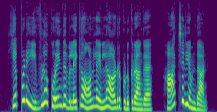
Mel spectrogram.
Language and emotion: Tamil, surprised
